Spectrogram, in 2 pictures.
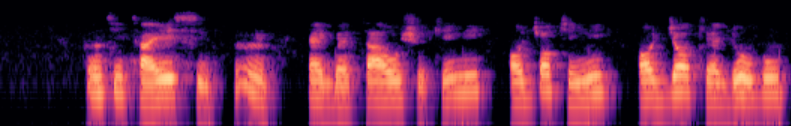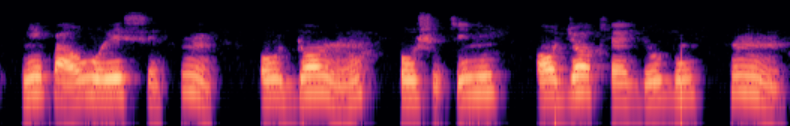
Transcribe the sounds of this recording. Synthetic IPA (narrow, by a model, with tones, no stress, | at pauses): fũ˦ti˦tʰa˨e˧si˨ | ũ˦ | ɛ˧ɡ͡bɛ˨ta˧o˧ʃu˨kʰi˨˦nĩ˦ | ɔ˧d͡ʒɔ˦kʰi˨˦nĩ˦ | ɔ˧d͡ʒɔ˦kʰɛ˧do˨˦ɡũ˦ | nĩ˦k͡pa˦˨o˧˦wo˦e˦se˨ | ũ˦ | o˧dɔ˦ɾ̃ũ˨˦ | o˧ʃu˨kʰi˨˦nĩ˦ | ɔ˧d͡ʒɔ˦kʰɛ˧do˨˦ɡũ˦ | h̩˦˨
